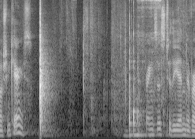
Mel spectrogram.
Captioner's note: thumps loudly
